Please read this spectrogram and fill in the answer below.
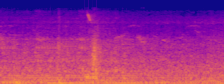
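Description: Street and car noise from a film soundtrack: a steady low rumble of a car engine and traffic, with one short knock about a second in.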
